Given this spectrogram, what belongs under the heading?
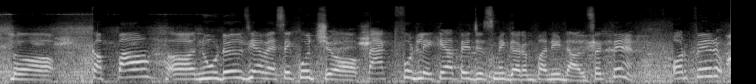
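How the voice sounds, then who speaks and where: Very slow speech with ordinary pitch variation over noticeable background noise. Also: woman. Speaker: travel vlogger. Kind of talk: casual vlog chat. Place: train. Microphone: lapel.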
